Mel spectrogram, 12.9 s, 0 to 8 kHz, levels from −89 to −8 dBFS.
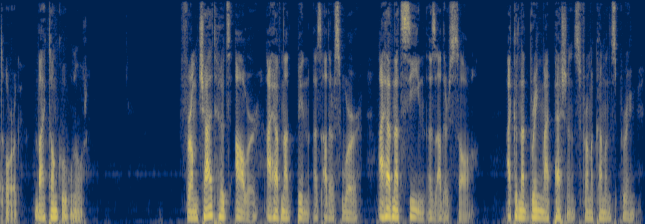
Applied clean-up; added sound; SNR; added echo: none; none; none; none.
